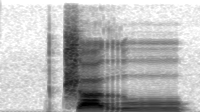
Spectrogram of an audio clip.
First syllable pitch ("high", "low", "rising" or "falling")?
low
